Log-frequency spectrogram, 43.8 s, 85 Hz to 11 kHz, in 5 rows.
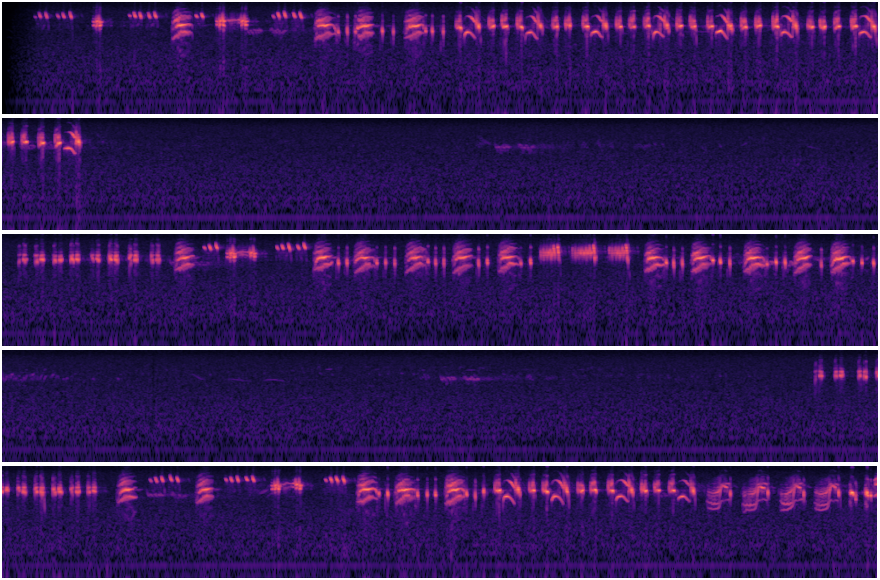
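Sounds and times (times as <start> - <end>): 
bluethroat: 0.3 - 9.6, 17.7 - 27.0, 34.4 - 43.7.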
